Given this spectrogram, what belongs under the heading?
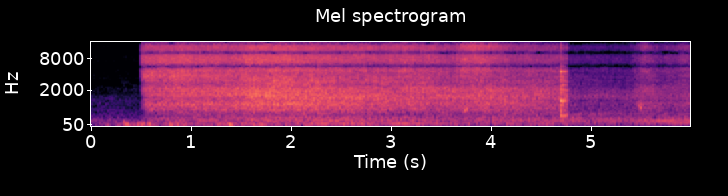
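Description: Water poured into roasted semolina for mango kesari bursts into a loud, steady hiss and sizzle while being stirred, fading near the end with a brief clatter.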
